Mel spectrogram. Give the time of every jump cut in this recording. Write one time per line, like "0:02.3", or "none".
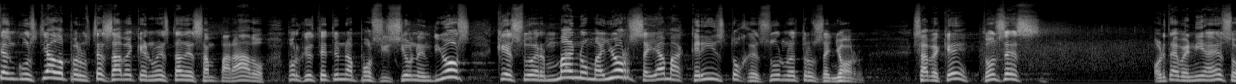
0:09.8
